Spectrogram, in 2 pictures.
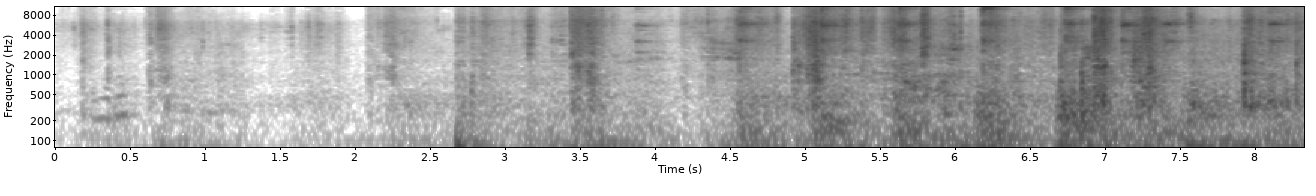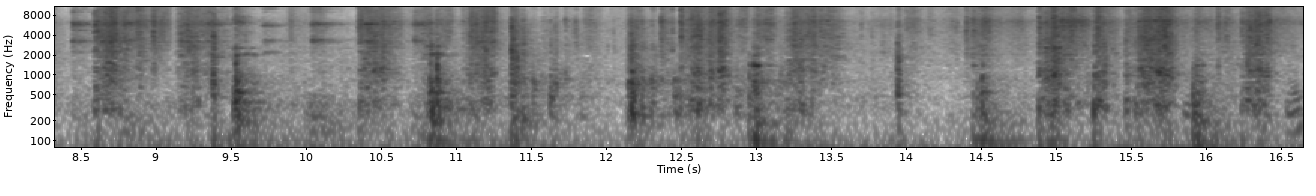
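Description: Steel masonry trowels scraping and tapping wet cement-sand mortar along the top of a brick wall, with bricks being set down into the mortar. After a near-quiet start, irregular scrapes and clinks begin about three seconds in and grow louder.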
